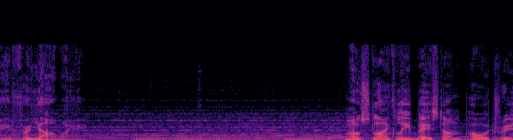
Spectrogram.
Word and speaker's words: Yahweh: According to one account, Abraham knew God by his intimate personal name, conventionally pronounced Yahweh.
